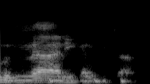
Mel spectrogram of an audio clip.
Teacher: the tip of the tongue, instead of coming out between the teeth, they may keep the tongue inside, and instead of pronouncing a tha, they pronounce a sa.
